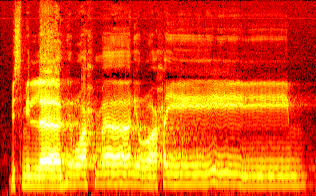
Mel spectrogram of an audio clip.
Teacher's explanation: Jadi, waqafnya itu tidak cukup panjang. Waqaf yang betul mestilah sekurang-kurangnya 2 harakat.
